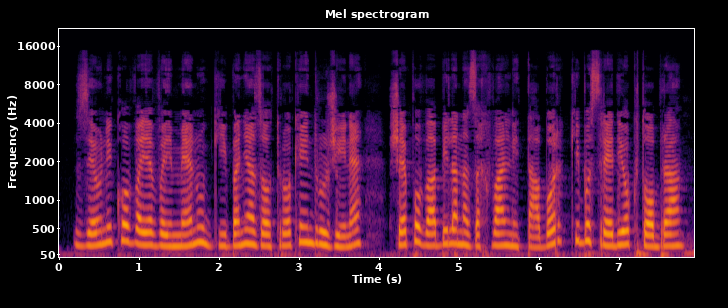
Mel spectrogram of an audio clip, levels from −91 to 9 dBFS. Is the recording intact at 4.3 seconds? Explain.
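No. HE-AAC compression runs throughout, so 4.3 s is affected. The treble is likely rebuilt by spectral band replication, copying lower bands upward rather than coding them. The s sounds turn gritty and metallic, nothing remains above 14.9 kHz, and the damage fits a bitrate near 24 kbps.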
